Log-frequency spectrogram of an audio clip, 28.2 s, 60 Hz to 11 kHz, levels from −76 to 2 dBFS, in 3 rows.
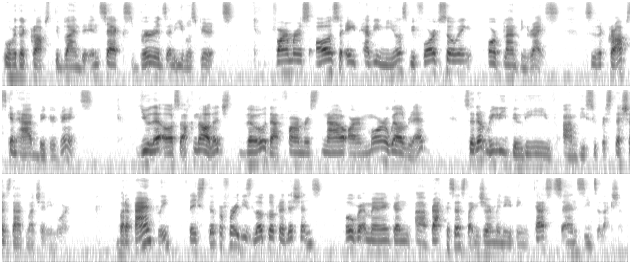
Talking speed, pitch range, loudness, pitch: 145 wpm, 110-145 Hz, -32 LUFS, 120 Hz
